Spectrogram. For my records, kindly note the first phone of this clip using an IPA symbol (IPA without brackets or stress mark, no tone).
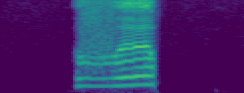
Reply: v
